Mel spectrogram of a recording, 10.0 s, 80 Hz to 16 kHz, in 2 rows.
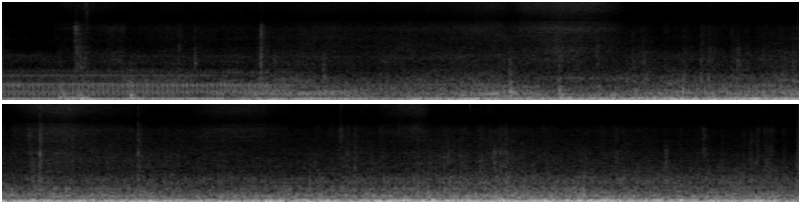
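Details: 2011 Honda Odyssey with an aftermarket active engine mount, a low uneven rattling rumble over the running engine; noisy aftermarket mount.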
